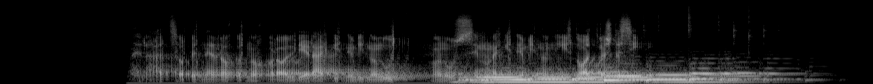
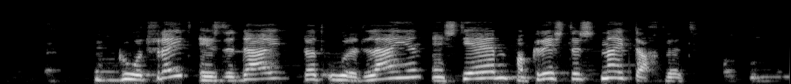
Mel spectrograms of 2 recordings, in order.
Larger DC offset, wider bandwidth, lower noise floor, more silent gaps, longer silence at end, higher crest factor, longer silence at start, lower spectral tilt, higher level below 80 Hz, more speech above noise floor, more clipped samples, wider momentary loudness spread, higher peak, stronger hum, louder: neither; first, 10 kHz vs 8 kHz; first, -59 dBFS vs -47 dBFS; neither; first, 0.6 s vs 0 s; first, 20 dB vs 14 dB; first, 1.3 s vs 0.95 s; first, -7.5 dB/octave vs -4.5 dB/octave; about the same, -58 dBFS vs -60 dBFS; about the same, 35 dB vs 33 dB; neither; first, 18 LU vs 13 LU; second, -6 dBFS vs -2 dBFS; neither; second, -24 LUFS vs -15 LUFS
